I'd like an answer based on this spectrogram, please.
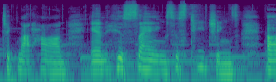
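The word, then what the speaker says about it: Thich Nhat Hanh: love touching that hon tick tock hon excuse me i mispronounced that sometimes you guys know I love tick not Han and his sayings his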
